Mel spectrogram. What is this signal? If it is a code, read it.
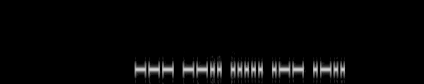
Morse code, heard as a keyed tone, about 34 wpm, 700 Hz. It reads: OZ5WL
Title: DXCC-100 Call Signs - 5 Characters - 35wpm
